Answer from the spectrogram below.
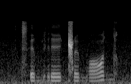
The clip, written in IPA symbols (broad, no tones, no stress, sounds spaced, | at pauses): t͡sʼ e b r e ǁ ø b ɔ d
